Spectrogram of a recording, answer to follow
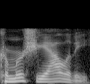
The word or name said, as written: commerciality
